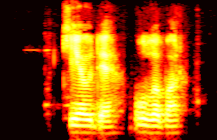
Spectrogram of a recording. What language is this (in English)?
Tatar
